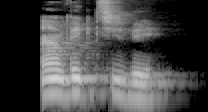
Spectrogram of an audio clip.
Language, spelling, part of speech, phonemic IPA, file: French, invectiver, verb, /ɛ̃.vɛk.ti.ve/, LL-Q150 (fra)-invectiver.wav
- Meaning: to insult, shout abuse (at)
